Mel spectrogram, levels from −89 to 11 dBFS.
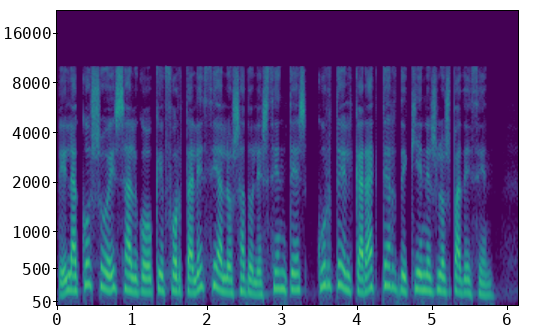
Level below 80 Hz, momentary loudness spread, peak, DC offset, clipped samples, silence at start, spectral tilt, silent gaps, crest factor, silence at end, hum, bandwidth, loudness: -66 dBFS; 5 LU; -8 dBFS; under 0.1%; under 0.1%; 0 s; -5 dB/octave; none; 16 dB; 0.35 s; none; 10.5 kHz; -23 LUFS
